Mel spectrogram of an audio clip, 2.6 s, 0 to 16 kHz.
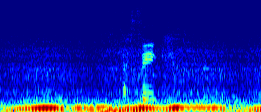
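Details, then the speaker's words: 1982 Porsche 924 Turbo after years sitting, tank nearly empty with gas evaporated, refueled: deep steady engine rumble holding even through a throttle blip; runs normally without misfire. "Here we go. Yep. It's going to run, guys."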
